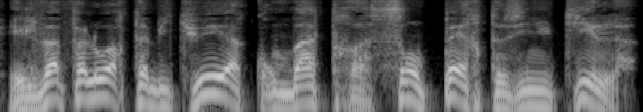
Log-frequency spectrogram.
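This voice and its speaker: A man voicing a stern male military mentor who lectures in measured tones in an audiobook. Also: medium pitch, big pitch swings, darkish tone, slightly rough, dry recording, clean studio sound, pitched above the performer's own voice. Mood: scolding.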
